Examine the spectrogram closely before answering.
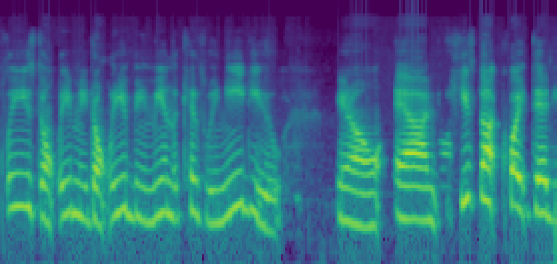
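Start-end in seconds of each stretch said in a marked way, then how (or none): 0.0-2.9 soft, hushed retold plea through tears; tearful pleading. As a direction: beg him quietly as if crying over him. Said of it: "I'm crying my eyes out".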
